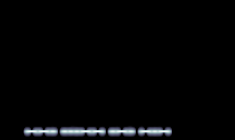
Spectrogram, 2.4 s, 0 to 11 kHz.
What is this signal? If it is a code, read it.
Morse code, heard as a keyed tone, about 40 wpm, 700 Hz. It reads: G3RK
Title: DXCC-100 Call Signs - 4 Characters - 40wpm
